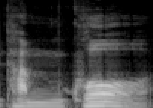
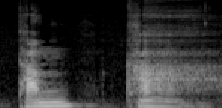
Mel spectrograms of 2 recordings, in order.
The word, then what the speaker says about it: 담가: 김치를 담궈, 아니요, 김치를 담가.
